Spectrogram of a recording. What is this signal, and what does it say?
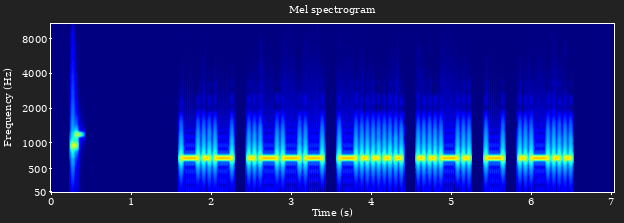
Morse code, heard as a keyed tone, about 17 wpm, 700 Hz. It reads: KJ6FTL
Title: USA Call Signs 17wpm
